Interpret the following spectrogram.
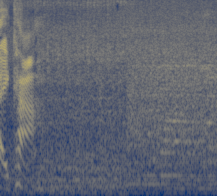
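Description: Steady road-vehicle noise from lorries, with a faint engine drone coming in over it about a second in.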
